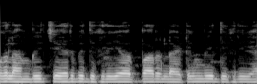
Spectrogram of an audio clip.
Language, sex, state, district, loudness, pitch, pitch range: Hindi, male, Maharashtra, Washim, -16 LUFS, 130 Hz, 125-130 Hz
